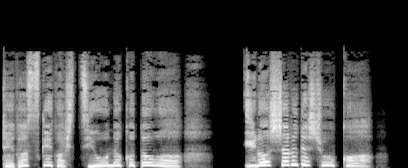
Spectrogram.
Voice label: Cafe monolog; BA; Mari; Sportsuit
